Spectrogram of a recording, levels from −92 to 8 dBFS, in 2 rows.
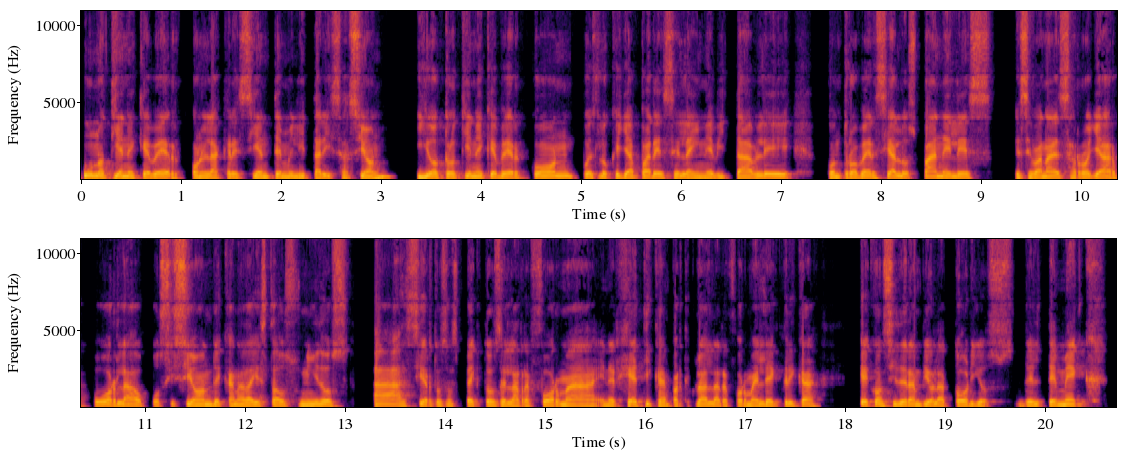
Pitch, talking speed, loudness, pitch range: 105 Hz, 155 wpm, -16 LUFS, 95-120 Hz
